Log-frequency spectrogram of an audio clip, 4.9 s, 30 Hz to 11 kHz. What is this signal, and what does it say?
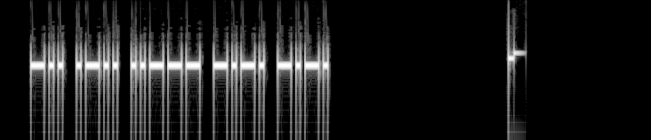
Morse code, heard as a keyed tone, about 34 wpm, 700 Hz. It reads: DL2CC
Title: Call Signs - 35wpm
